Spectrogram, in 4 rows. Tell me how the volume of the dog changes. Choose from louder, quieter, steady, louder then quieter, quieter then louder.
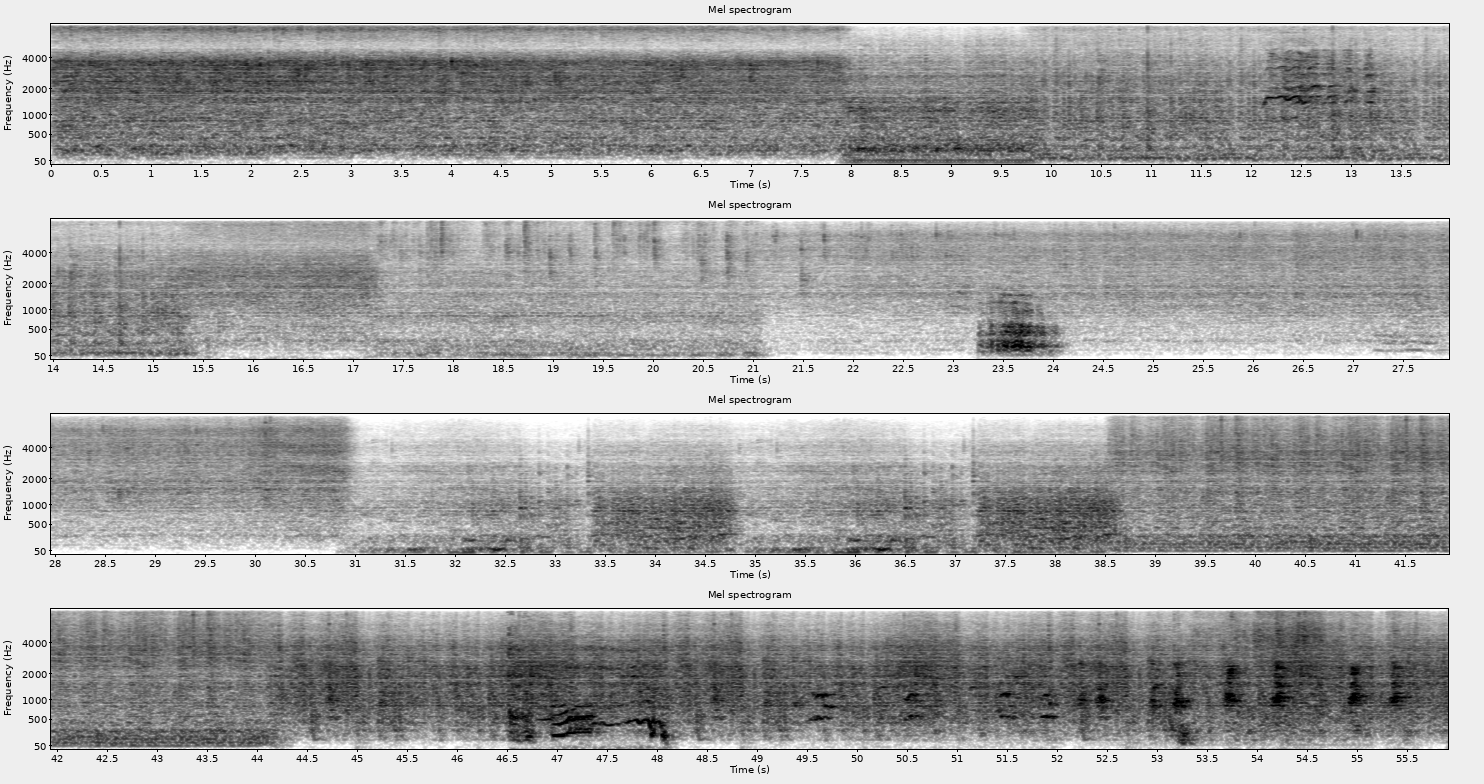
louder.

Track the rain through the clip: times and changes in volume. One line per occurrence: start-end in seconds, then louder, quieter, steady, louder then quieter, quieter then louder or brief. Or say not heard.
0.0-55.8 quieter then louder.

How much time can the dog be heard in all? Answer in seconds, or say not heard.
6 s.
